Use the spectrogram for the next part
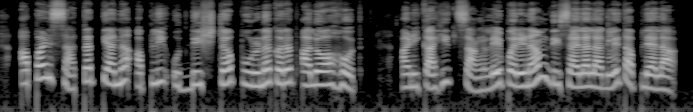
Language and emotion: Marathi, happy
